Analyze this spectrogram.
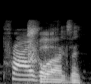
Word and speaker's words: private: one uh private private it's actually pronounced like privit it sounds like private private good private good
